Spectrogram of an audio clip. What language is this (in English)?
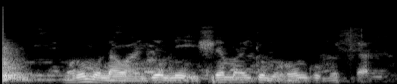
Kinyarwanda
